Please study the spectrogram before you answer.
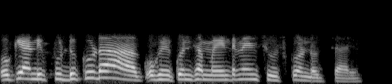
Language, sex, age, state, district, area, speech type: Telugu, female, 18-30, Telangana, Hyderabad, rural, conversation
